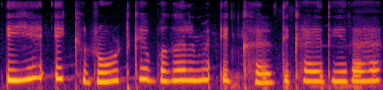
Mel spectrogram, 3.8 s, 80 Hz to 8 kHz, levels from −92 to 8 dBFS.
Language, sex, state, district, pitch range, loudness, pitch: Hindi, female, Punjab, Pathankot, 295-330 Hz, -15 LUFS, 315 Hz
